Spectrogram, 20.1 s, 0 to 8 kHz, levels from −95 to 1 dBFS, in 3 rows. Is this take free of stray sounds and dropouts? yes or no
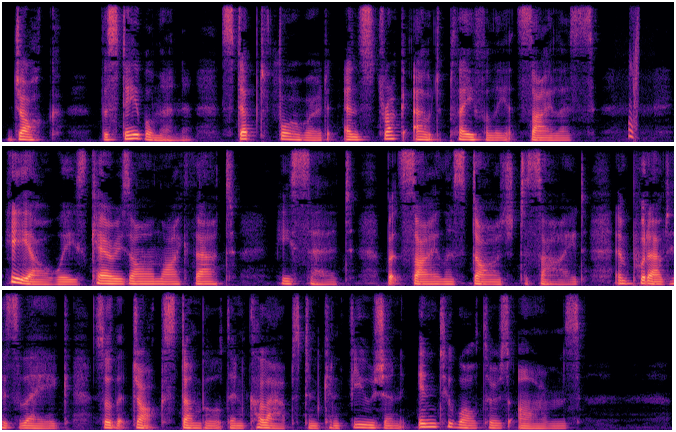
no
